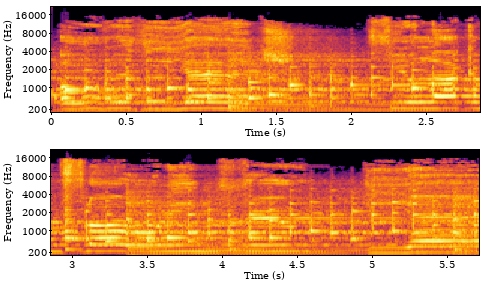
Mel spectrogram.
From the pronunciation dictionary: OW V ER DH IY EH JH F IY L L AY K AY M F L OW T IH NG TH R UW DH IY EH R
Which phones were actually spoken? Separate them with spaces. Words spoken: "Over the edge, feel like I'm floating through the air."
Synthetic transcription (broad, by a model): OW V ER DH IY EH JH F IY L L AY K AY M F L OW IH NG TH R UW DH IY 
